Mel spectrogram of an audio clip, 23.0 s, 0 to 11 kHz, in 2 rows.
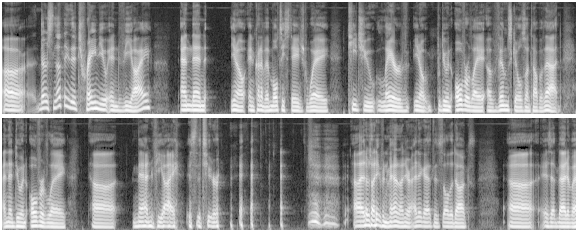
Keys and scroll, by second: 15.8-17.9 typing.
